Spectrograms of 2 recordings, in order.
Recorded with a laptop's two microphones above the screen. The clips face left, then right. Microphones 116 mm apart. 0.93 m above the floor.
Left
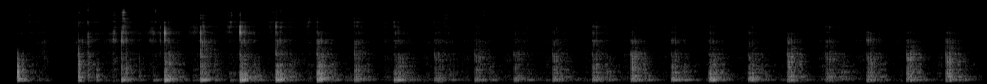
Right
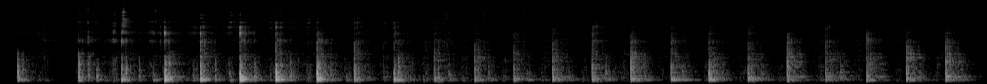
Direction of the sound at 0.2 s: Centre (ahead or behind).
